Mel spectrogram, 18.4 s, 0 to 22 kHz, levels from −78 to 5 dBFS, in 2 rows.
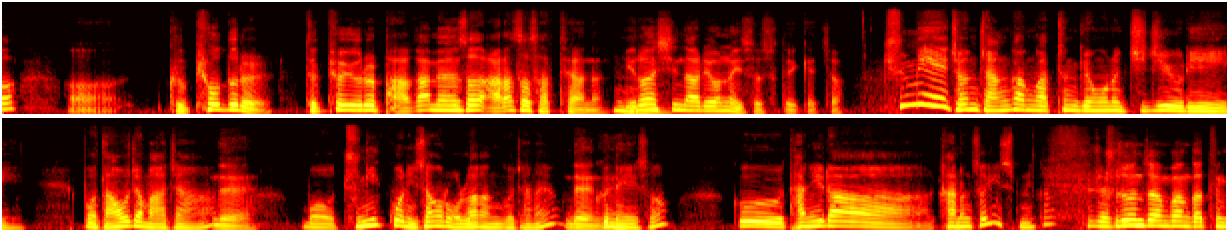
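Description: There are no technical faults to describe at any point in the clip.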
